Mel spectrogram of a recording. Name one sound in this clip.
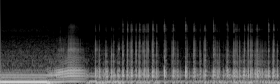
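A car exhaust pops and crackles loudly.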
